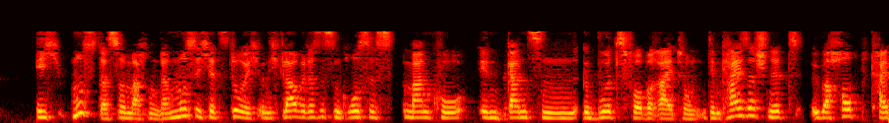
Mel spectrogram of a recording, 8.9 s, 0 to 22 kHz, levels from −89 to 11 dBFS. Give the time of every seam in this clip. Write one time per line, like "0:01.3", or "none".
0:05.0
0:07.1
